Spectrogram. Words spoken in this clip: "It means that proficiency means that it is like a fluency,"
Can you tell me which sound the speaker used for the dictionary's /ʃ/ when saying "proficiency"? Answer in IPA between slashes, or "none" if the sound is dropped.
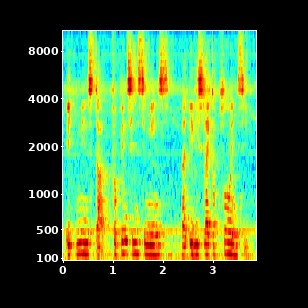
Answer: /s/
